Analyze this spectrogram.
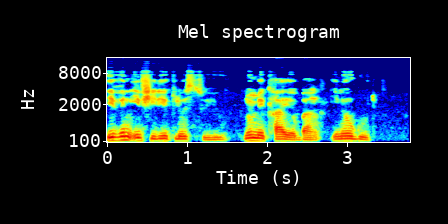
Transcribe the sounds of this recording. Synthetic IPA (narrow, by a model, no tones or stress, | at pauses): ivɨ̃nifʃidiklostʰuju | numekhajɔbãŋkinoɡud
